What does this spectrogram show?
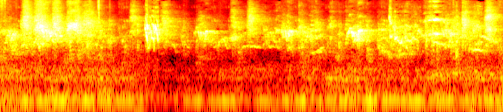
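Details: Loud rasping squawks and chirps from caged budgerigars in Pakistan, coming in overlapping waves with a faint hum underneath.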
